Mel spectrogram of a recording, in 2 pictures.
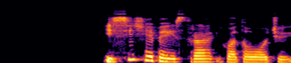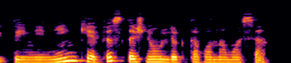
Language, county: Lithuanian, Šiauliai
